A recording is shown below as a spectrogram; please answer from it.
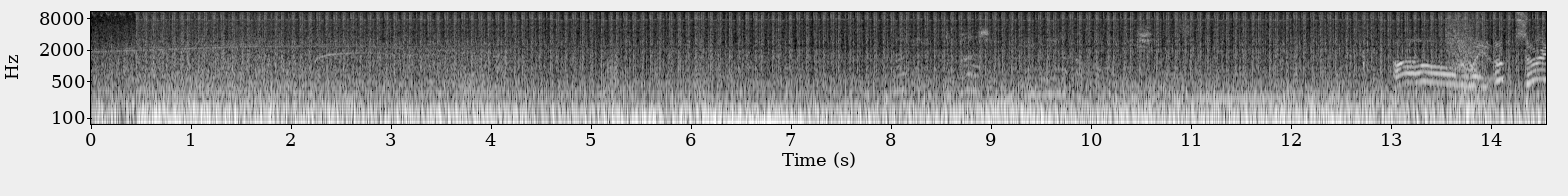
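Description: Rapid gunfire in Metal Gear Solid V, striking a helicopter, rattles on steadily throughout amid game noise and a background engine drone, loud and close.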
